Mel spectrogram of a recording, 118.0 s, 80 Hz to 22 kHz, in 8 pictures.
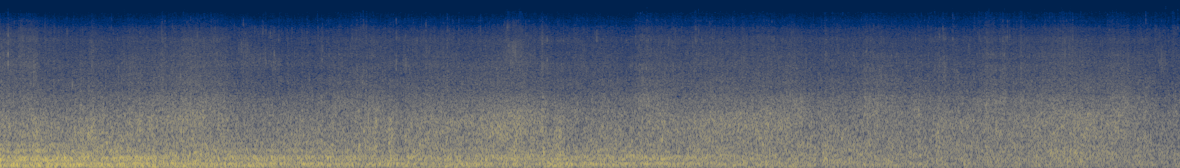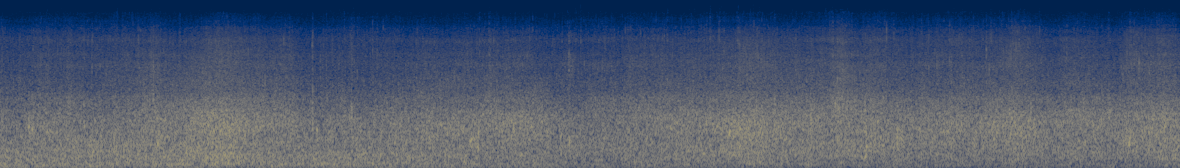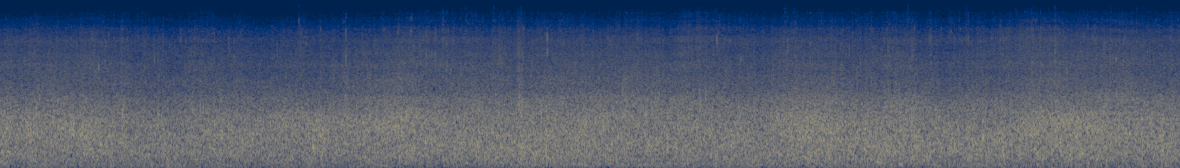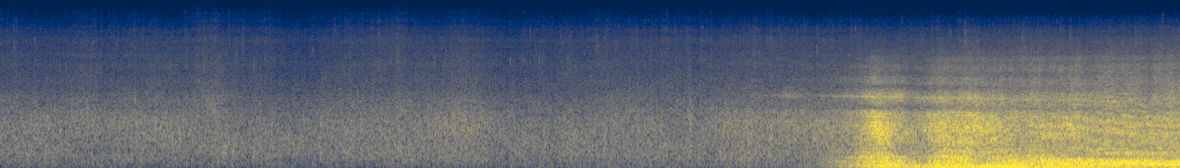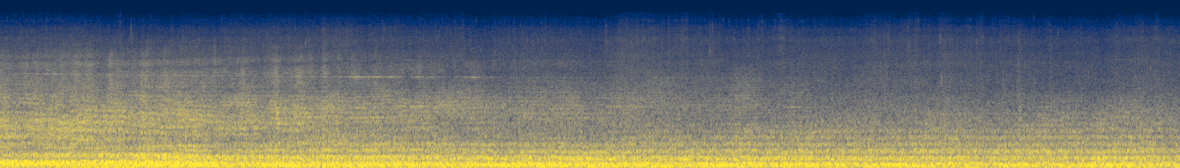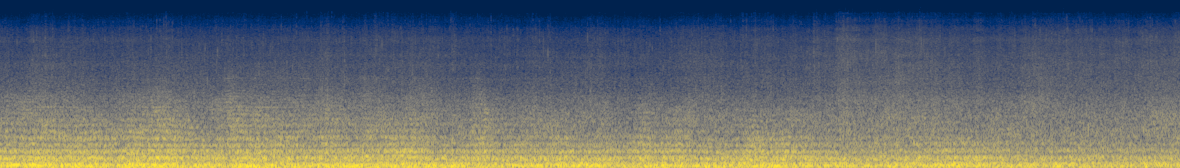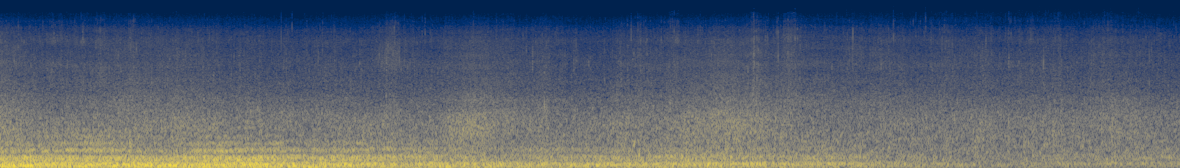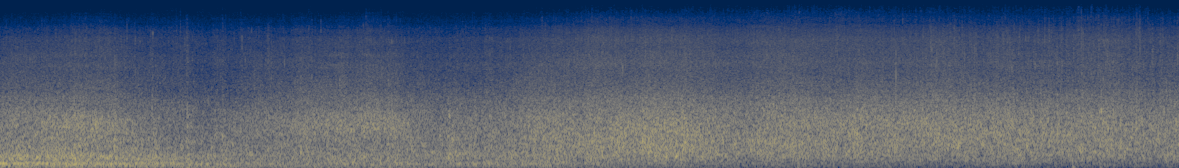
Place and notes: El Prat de Llobregat, Espagne - Llobregat - Barcelone - Espagne - Plage de la Roberta
Llobregat - Barcelone - Espagne
Plage de la Roberta
Ambiance de la plage, sur la digue, au bout de la piste de décollage de l'aéroport.
ZOOM F3 + AKG 451B
Barcelona, Catalunya, España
